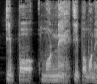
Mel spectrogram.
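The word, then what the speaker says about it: ὑπομονή: queridos amigos, todo el Nuevo Testamento, se dice hipomoné, paciencia, perseverancia, hipomoné. Y la pronunciación es justamente así, ¿verdad? Entonces el hipomonai, en realidad, ¿verdad?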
